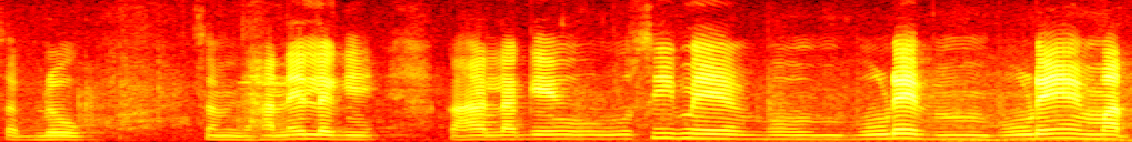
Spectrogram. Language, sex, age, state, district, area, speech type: Hindi, female, 60+, Uttar Pradesh, Lucknow, rural, spontaneous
